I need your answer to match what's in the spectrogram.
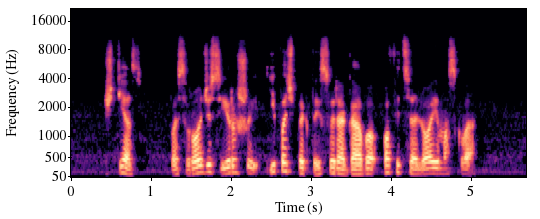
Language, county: Lithuanian, Šiauliai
